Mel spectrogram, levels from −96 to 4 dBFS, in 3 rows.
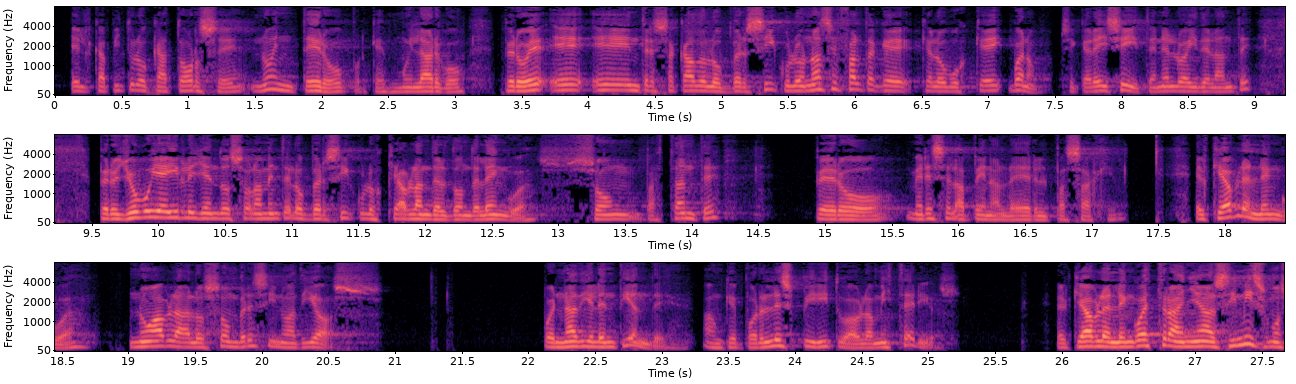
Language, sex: Spanish, male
